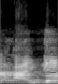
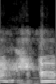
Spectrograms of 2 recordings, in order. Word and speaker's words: either: इसका प्रोनाउंसिएशन हम दो प्रकार से कर सकते हैं। तो यहाँ कंफ्यूज नहीं होना है हमको कि सर आइदर अलग होता है या ईदर अलग होता है। प्रोनाउंसिएशन दोनों का थोड़ा सा डिफरेंस है। हम आइदर भी पढ़ेंगे तब भी करेक्ट है और ईदर भी पढ़ेंगे तब भी वो क्या है? करेक्ट है।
